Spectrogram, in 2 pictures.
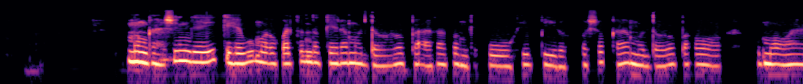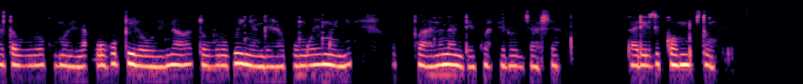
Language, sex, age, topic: Oshiwambo, female, 25-35, agriculture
